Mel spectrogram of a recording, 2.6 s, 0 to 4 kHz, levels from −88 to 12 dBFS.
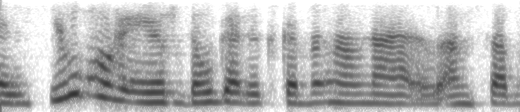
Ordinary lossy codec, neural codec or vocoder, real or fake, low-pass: Opus, 24 kbps; codec, 16 kHz, 1.1 kbps, Voila-Tokenizer; fake; 3.6 kHz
